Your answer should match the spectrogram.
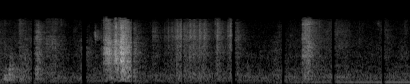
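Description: Short rasping and rustling handling sounds as picture cards and a sentence strip are handled on a tabletop picture communication book, the loudest rasp about a second in and a shorter one near three seconds.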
